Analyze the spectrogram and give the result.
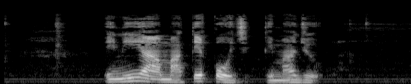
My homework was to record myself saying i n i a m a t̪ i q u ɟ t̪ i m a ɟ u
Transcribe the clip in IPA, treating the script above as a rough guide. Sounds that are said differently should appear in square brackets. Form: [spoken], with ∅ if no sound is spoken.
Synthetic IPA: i n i a m a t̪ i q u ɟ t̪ i m a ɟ u

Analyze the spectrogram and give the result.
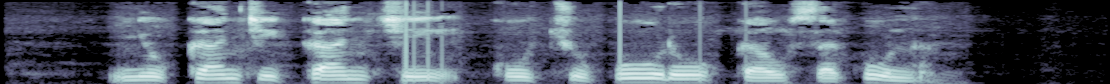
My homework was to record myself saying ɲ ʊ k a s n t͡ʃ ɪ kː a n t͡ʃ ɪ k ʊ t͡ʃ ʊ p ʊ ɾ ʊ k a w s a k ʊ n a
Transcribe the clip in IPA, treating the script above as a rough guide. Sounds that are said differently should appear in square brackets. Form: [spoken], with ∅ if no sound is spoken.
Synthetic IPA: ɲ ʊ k a [∅] n t͡ʃ ɪ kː a n t͡ʃ ɪ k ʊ t͡ʃ ʊ p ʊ ɾ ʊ k a w s a k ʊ n a

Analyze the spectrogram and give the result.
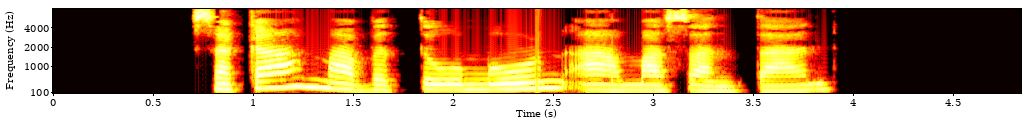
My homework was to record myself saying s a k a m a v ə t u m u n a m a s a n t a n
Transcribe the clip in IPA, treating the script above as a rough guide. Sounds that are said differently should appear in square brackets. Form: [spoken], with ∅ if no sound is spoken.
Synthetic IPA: s a k a m a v ə t u m u n a m a s a n t a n

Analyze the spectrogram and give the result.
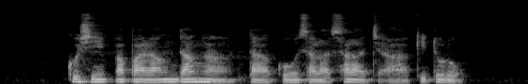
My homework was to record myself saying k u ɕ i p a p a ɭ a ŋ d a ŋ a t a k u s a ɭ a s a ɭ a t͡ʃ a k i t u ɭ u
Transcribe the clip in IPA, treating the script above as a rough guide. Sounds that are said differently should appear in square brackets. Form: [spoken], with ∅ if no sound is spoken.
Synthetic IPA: k u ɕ i p a p a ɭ a ŋ d a ŋ a t a k u s a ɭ a s a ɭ a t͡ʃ a k i t u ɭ u

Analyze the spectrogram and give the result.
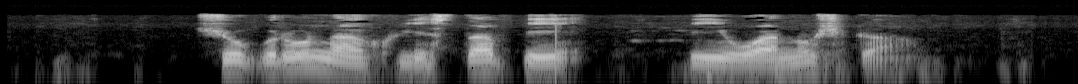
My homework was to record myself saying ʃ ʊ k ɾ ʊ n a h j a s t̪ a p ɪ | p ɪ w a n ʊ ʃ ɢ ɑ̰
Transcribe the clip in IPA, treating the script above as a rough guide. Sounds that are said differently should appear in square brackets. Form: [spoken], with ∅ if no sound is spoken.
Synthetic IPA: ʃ ʊ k ɾ ʊ n a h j [e] s t̪ a p ɪ | p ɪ w a n ʊ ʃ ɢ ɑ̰

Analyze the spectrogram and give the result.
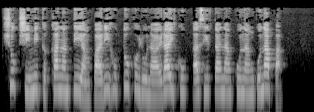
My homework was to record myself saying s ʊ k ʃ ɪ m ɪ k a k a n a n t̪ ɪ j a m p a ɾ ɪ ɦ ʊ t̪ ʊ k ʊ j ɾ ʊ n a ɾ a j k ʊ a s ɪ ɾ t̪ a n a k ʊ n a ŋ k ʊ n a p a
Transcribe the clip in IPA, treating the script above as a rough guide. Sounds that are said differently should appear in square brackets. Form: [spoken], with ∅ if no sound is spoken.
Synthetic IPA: [ʃ] ʊ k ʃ ɪ m ɪ k a k a n a n t̪ ɪ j a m p a ɾ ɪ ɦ ʊ t̪ ʊ k ʊ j ɾ ʊ n a ɾ a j k ʊ a s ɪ ɾ t̪ a n a k ʊ n a ŋ k ʊ n a p a

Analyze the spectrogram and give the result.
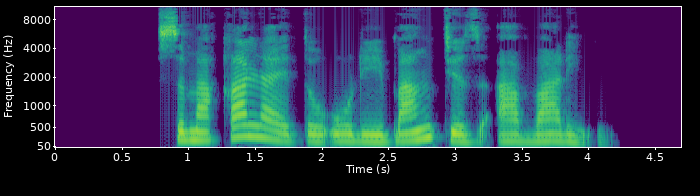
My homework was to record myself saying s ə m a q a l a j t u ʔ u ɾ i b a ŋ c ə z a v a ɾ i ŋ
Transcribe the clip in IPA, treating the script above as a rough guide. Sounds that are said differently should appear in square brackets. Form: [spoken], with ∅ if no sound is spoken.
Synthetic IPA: s ə m a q a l a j t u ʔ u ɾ i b a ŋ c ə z a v a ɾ i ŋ

